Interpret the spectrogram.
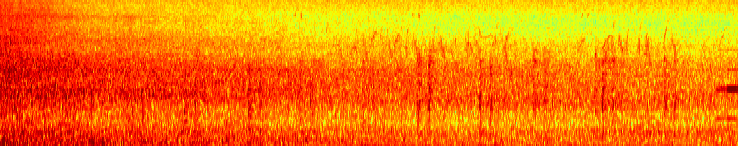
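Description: Tenryu-Hamanako Railroad diesel railcar running along the line in the distance, its low rumble and wheel noise slowly fading as it moves away. Faint scattered clicks come in over the second half.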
